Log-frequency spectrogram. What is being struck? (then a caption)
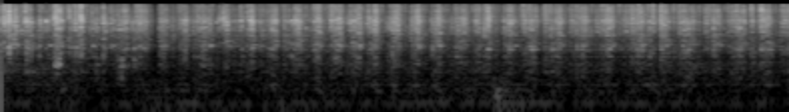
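Metal wire-mesh microphone grille. Long grey acrylic nails scratch rapidly and aggressively across the hollow, rounded metal wire-mesh grille of a silver Blue Yeti-style USB microphone. The result is a dense, continuous stream of bright, rasping scrapes concentrated almost entirely in the high range, with almost no low end.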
